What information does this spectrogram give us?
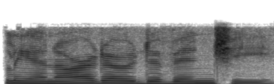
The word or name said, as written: Leonardo da Vinci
